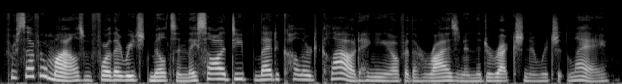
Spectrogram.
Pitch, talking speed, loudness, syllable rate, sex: 195 Hz, 240 wpm, -18 LUFS, 6.6 syllables/s, female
